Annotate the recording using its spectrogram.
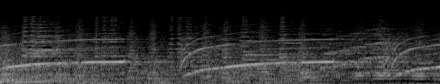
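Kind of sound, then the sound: signal or alarm, alarm sirens blaring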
